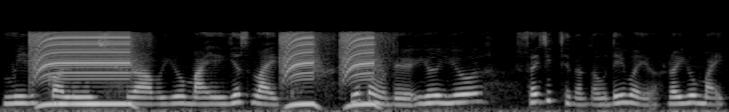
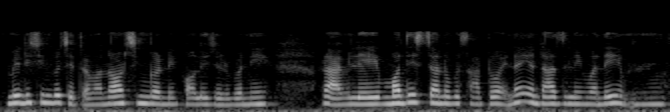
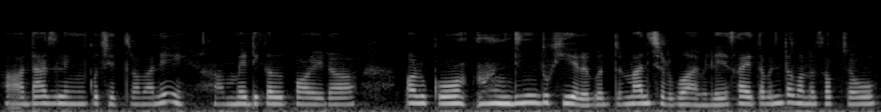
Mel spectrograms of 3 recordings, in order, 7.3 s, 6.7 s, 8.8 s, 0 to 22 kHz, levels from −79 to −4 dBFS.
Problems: constant background noise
